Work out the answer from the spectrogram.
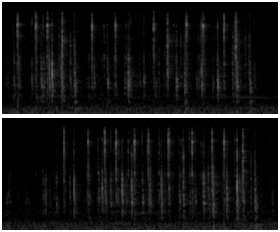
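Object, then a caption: Plastic mechanical keyboard. Long nails and fingertips type on a backlit pink mechanical keyboard with round plastic keycaps and a hollow plastic case. Bright, crisp clacks come in quick bursts, with a brief lull midway before the typing picks up again.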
